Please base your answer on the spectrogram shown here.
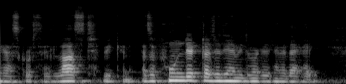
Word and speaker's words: Pfund: এবার আরেকটা বিজ্ঞানী দেখব, সেটা হচ্ছে কি ফুন্ড। তো ফুন্ড বানানটা হচ্ছে যে একটু মজার, হ্যাঁ, PFUND, ফুন্ড, এরকম ফুন্ড সিরিজ। AFUND হলে ঠিক ছিল, কিন্তু পি ওনার নামের সামনে একটা আছে।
